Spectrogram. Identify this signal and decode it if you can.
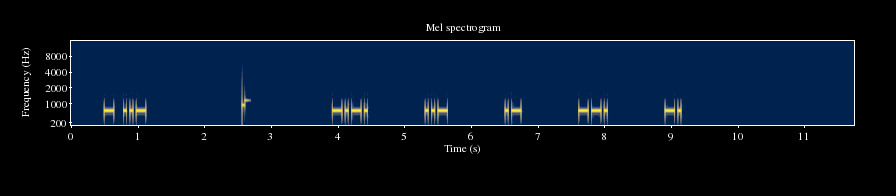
Morse code, heard as a keyed tone, about 25 wpm, spaced as for 10 wpm, 700 Hz. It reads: TU CU AGN
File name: Top 20 QSO Elements - 6x Character Spacing - 25wpm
